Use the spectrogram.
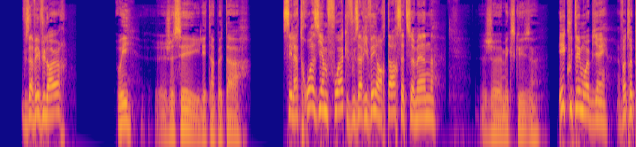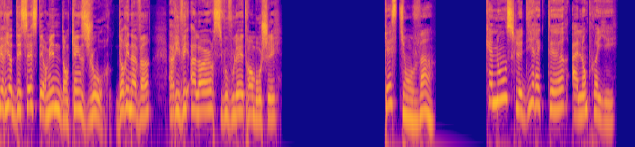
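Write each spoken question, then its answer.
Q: Qu'annonce le directeur à l'employé?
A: Il doit arriver à l'heure s'il veut être embauché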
